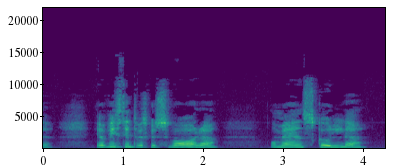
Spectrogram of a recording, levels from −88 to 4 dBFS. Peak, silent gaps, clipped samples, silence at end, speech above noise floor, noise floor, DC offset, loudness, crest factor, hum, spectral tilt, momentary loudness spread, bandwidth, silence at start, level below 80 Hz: -12 dBFS; none; under 0.1%; 0.25 s; 32 dB; -61 dBFS; under 0.1%; -28 LUFS; 18 dB; none; -2 dB/octave; 19 LU; 14.5 kHz; 0 s; -74 dBFS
